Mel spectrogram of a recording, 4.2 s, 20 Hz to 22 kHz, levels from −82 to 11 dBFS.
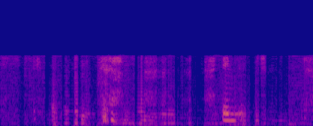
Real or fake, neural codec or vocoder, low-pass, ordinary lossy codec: real; none; 3.6 kHz; none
